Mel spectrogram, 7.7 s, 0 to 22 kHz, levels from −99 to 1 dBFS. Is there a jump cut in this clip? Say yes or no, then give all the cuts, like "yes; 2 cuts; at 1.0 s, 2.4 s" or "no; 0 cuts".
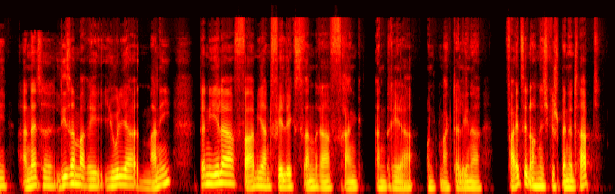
yes; 3 cuts; at 1.7 s, 3.8 s, 6.2 s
